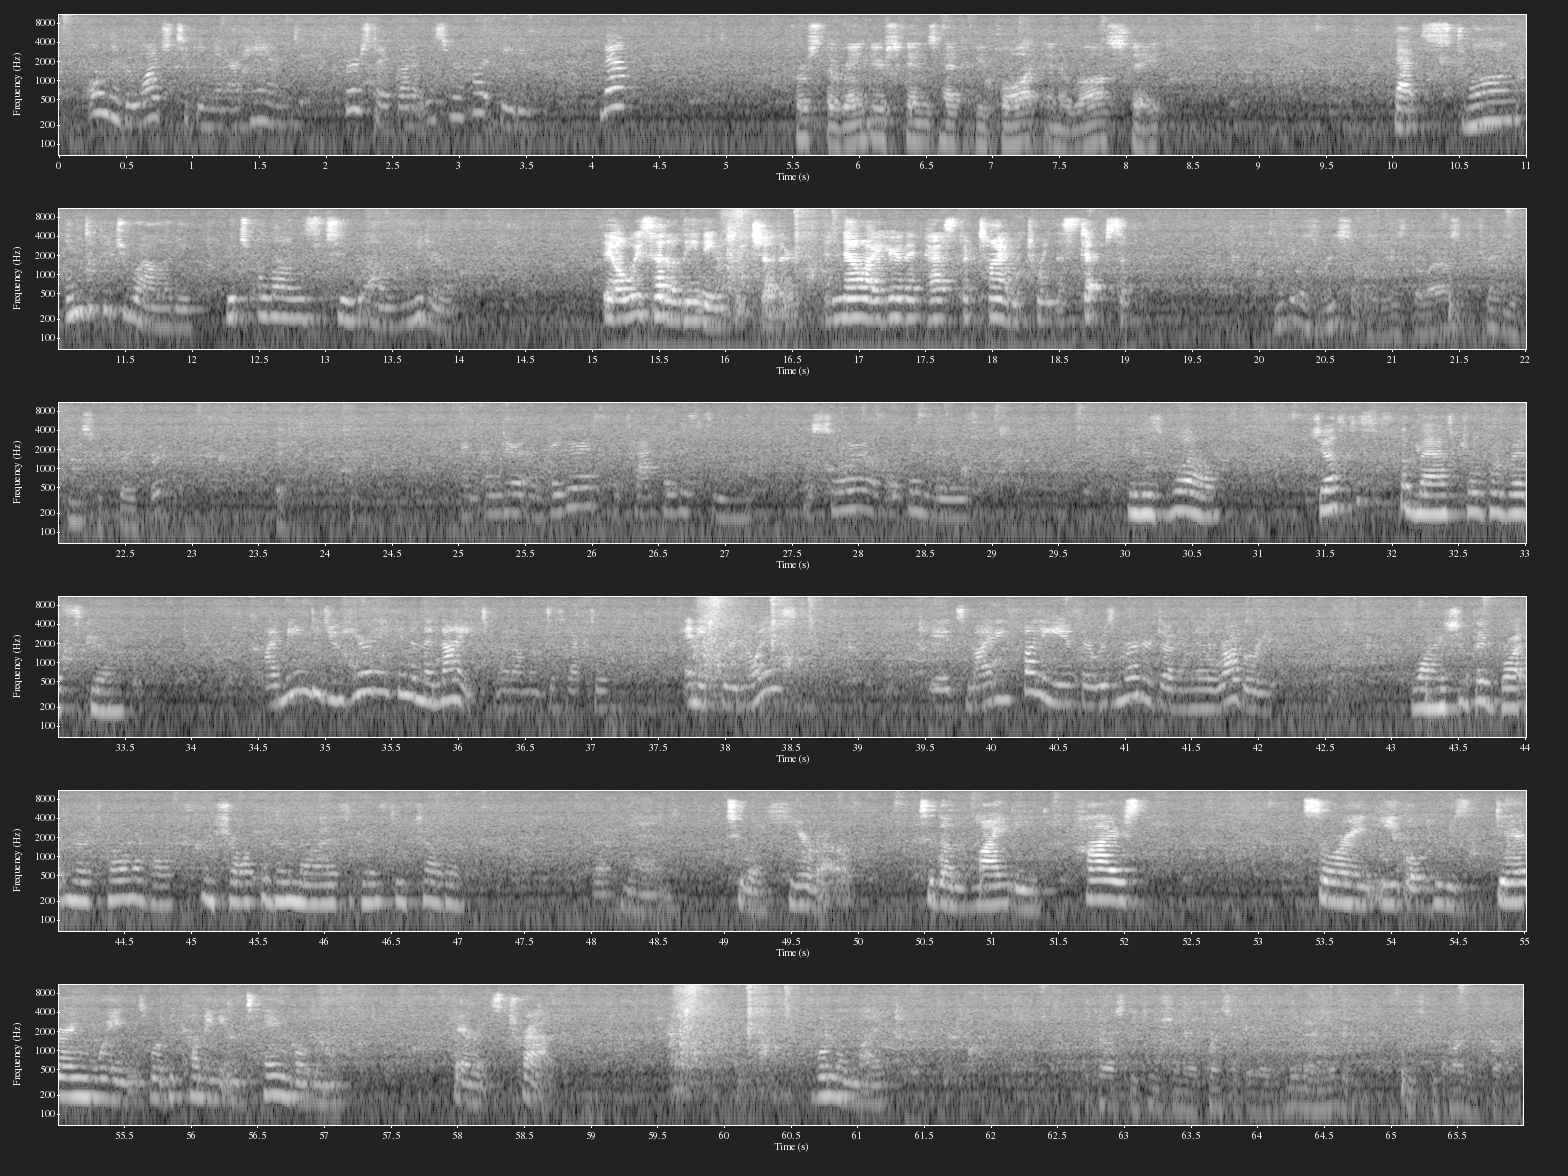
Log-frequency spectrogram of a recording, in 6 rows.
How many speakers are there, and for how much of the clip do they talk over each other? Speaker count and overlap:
7, no overlap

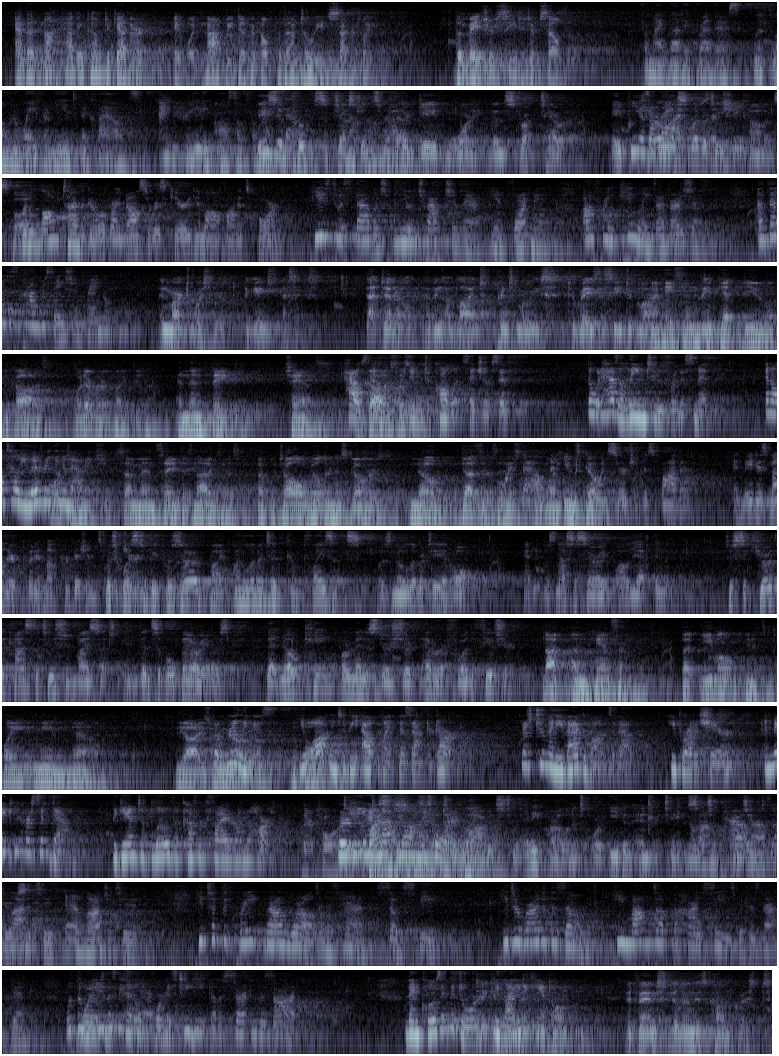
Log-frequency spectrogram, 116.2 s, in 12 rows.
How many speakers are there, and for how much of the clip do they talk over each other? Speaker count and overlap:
8, about 18%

